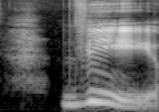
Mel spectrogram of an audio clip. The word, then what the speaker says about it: Ye: It sounds charmingly old-fashioned to say it that way, but it's also wrong, because Y represents an Old English alphabet letter that was pronounced with a TH sound. The Old Curiosity Shop.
